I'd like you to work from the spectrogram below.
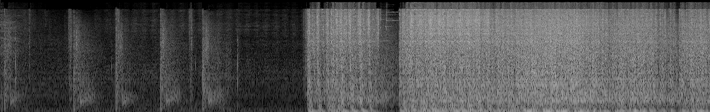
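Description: Heavy gunfire in the video game Menace: a few spaced single shots give way to a sustained, loud roar of automatic fire that continues without pause to the end.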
